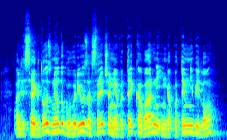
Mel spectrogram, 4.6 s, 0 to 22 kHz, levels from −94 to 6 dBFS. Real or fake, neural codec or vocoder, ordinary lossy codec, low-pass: real; none; none; 19.8 kHz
